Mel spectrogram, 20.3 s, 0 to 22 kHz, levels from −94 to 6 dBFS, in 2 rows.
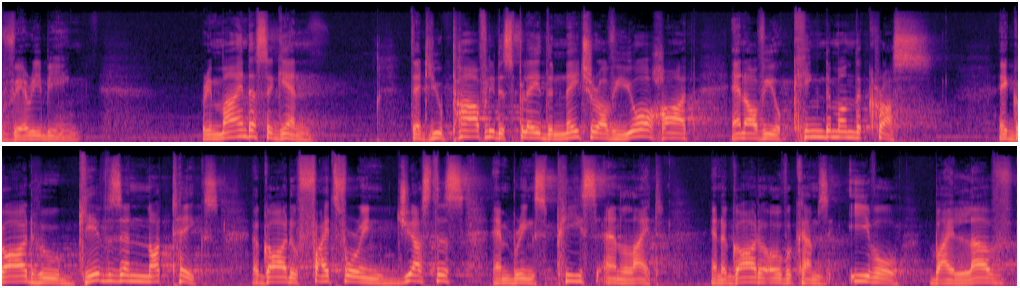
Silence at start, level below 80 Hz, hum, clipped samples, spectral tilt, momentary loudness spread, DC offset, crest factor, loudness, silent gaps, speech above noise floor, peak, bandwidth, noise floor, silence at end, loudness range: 0 s; -48 dBFS; none; under 0.1%; -4.5 dB/octave; 9 LU; under 0.1%; 20 dB; -21 LUFS; none; 26 dB; -2 dBFS; 18.5 kHz; -47 dBFS; 0 s; 3 LU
